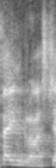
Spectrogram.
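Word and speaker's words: Vengloš: How do you say his name? Go on, you pronounce it. – Dr. Joseph Venglos, yeah, you got it spot on.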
